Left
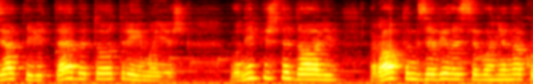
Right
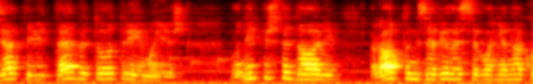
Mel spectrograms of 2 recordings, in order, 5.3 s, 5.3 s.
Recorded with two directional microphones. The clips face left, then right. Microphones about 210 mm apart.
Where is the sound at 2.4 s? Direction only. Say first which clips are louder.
Left 4 dB; 20° left (ahead or behind).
